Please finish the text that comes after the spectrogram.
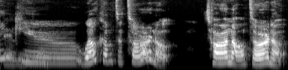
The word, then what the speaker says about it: Toronto: you welcome to Toronto torno Toronto not Toronto no the second T is silent oh okay it's Toronto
